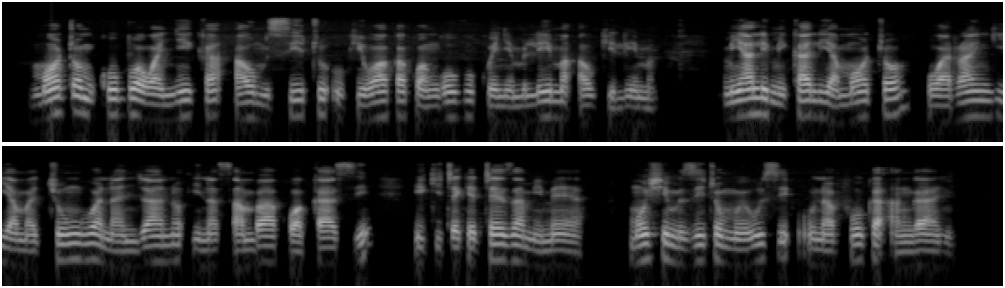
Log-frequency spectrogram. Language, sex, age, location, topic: Swahili, male, 50+, Kisumu, health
